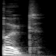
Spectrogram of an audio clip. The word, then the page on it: boat: British English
